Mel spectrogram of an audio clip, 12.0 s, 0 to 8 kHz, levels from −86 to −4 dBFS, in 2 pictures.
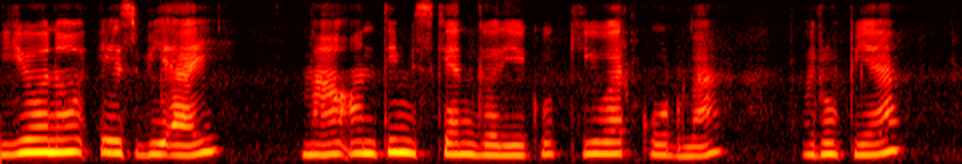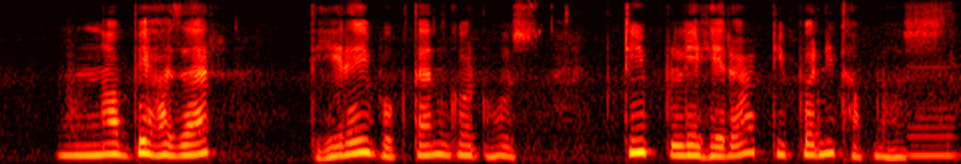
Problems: background sounds at intervals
